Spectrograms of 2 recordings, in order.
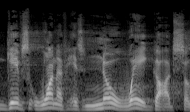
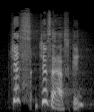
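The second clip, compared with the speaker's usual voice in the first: innocent aside; 8 semitones higher, 3 dB quieter than usual. Real, not acted. Disarming aside after acted rant.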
